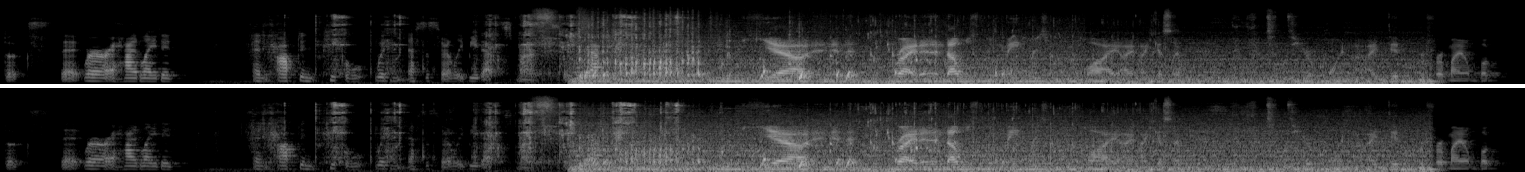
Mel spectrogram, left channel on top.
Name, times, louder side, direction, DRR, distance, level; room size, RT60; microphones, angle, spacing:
voice 1, 0.0-1.7 2.5-7.1, left 5 dB, 50° left, 11 dB, 0.5 m, -42 dB
sound 1, 2.5-2.9 3.1-7.2 7.8-11.7, right 5 dB, 20° right, 0.5 m, -38 dB
voice 2, 5.3-5.6 6.1-6.3 7.4-11.9 12.3-14.9, right 1 dB, 5° right, 6 dB, 0.8 m, -34 dB
sound 2, 5.7-14.3, right 3 dB, 70° right, 0.8 m, -33 dB
sound 3, 5.8-10.9, left 3 dB, 80° left, 0.9 m, -33 dB
7.2 x 7.2 x 2.6 m, 0.38 s
head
